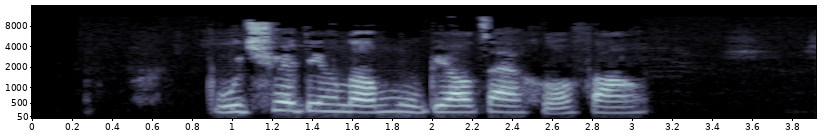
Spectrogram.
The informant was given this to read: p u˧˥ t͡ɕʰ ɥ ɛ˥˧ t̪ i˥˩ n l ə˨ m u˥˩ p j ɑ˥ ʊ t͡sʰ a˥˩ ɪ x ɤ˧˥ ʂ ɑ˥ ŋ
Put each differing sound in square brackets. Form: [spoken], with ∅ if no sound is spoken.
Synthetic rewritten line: p u˧˥ t͡ɕʰ ɥ ɛ˥˧ t̪ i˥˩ [ŋ] l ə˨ m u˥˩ p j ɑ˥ ʊ [t͡s] a˥˩ ɪ x ɤ˧˥ [f] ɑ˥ ŋ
